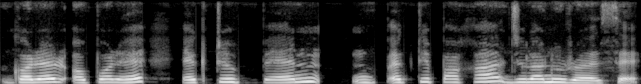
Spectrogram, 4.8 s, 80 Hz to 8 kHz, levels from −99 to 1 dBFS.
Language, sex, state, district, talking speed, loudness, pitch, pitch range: Bengali, female, Assam, Hailakandi, 110 wpm, -16 LUFS, 290 Hz, 270-310 Hz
